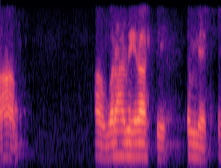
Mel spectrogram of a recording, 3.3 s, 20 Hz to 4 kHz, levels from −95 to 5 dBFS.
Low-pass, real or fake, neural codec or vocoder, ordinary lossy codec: 3.6 kHz; real; none; none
